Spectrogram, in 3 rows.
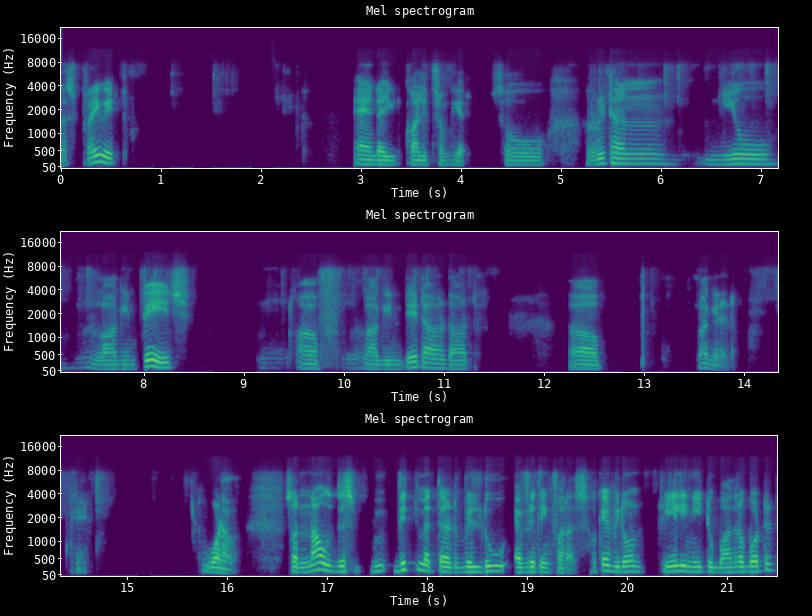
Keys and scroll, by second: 6.0 Return, 10.7 Return.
